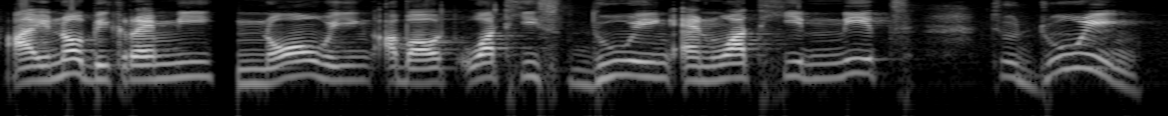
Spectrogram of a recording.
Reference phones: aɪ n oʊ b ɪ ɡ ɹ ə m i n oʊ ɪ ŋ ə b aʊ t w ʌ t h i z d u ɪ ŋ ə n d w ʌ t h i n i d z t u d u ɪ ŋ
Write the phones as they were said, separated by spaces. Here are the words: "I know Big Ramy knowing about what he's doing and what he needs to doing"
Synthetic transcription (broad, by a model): aɪ n oʊ b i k ɹ ə m i n oʊ ɪ ŋ ə b aʊ t w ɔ t h i s d u ɪ ŋ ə n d w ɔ t h i n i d t u d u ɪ ŋ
